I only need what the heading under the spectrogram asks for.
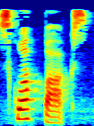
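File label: "squawk box", English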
